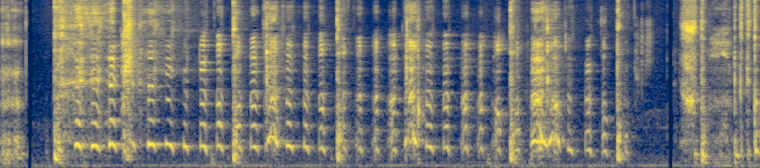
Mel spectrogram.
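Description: A woman laughing hard: a long run of quick, repeated "ha" sounds, from about half a second in until about six seconds in.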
